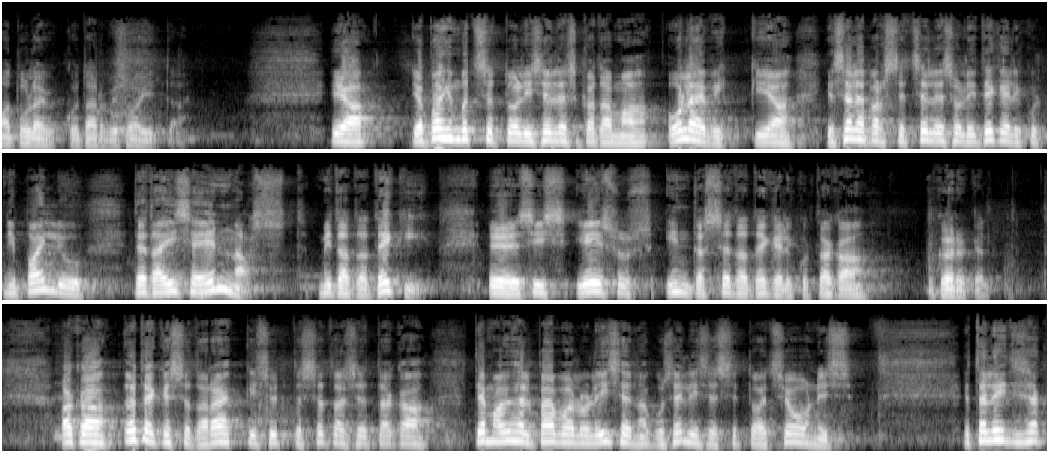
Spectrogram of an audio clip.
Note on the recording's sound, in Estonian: Audio salvestus koosolekult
